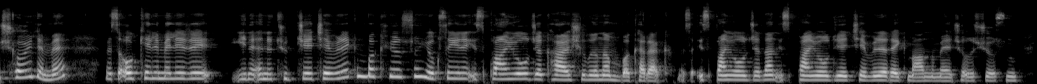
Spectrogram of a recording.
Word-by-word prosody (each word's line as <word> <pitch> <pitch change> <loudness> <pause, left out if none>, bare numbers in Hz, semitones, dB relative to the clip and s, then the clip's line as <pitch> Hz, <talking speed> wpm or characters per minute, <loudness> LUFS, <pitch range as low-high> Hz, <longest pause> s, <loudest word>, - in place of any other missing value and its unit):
şöyle 315 +3 0
mi? 240 - -1 0.4
Mesela, 255 +1 +2
o 270 - +5
kelimeleri 270 - 0
yine, 245 -1 -4
hani, 245 0 -2
Türkçe'ye 260 +1 -2
çevirerek 270 +8 +2
mi 375 0 +4
bakıyorsun 365 0 -1
yoksa 275 -5 +2
yine 270 -1 -1
İspanyolca 250 -1 +1
karşılığına 215 -1 +1
mı 200 -2 -6
bakarak, 175 -2 -1
mesela, - - -11
İspanyolca'dan 210 0 0
İspanyolca'ya 200 -2 +1
çevirerek 190 -2 +2
mi 175 - -2
anlamaya 170 -1 -3
çalışıyorsun? 175 +2 -5
240 Hz, 140 wpm, -23 LUFS, 200-270 Hz, 0.4 s, o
